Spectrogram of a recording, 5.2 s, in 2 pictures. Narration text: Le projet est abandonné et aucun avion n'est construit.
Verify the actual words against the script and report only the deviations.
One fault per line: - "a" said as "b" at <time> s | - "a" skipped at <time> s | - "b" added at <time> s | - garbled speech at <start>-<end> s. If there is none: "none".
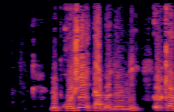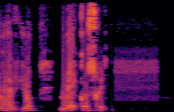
- "et" skipped at 2.1 s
